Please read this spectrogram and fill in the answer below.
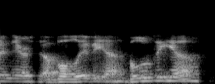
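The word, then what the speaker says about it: Bulova: uh the one in there is a Bolivia Bolivia is how you say it it's about 600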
